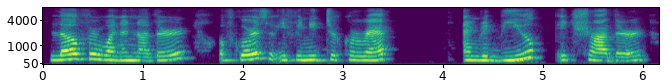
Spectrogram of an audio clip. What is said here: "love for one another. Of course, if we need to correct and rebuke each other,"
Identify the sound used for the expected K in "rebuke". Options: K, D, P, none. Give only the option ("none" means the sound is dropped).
K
